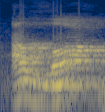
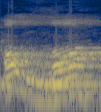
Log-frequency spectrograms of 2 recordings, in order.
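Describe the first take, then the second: First: The first vowel is light and thin. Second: The first vowel is heavy and thick. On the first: The speaker calls it right. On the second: The speaker calls it wrong.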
